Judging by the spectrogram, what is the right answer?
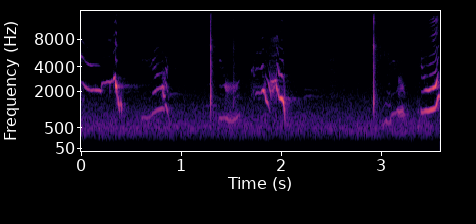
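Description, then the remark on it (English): A single bird sings short, broken-off phrases of rising and falling whistled notes with pauses between them, plus two sharp clicks, fairly clear over a faint background hiss; the bird sings only the start of its song, an incomplete song missing some of its components. “It's almost like he's got the start of the song, but he doesn't have all all the components in the song to make the correct song.”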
